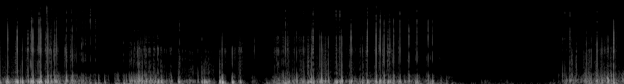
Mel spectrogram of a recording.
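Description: Fingernails tap and scratch along the rim edge and nubbed top of a red plastic flying ring toy held flat, making dense, rapid clicks and scrapes with a low, rumbly body. The scratching comes in bursts, falls nearly silent for about a second near the end, then resumes.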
